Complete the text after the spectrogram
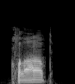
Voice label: "clubbed", English; adjectives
